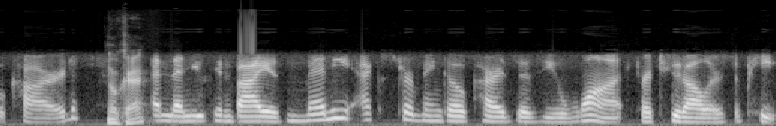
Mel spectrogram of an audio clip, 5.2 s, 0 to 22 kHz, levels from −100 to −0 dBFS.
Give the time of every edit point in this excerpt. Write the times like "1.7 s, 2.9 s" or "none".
none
